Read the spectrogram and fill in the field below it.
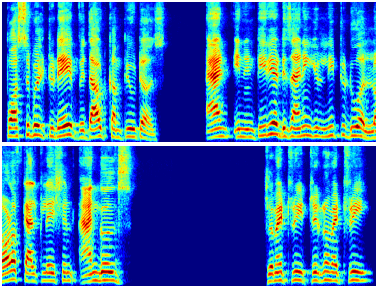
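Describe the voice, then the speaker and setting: A man with an Indian accent giving live career advice as a counsellor, in a brisk, instructive and emphatic manner. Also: sits high, darkish tone. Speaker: career counsellor hosting a session. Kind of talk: live advisory session.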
